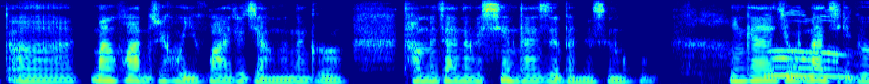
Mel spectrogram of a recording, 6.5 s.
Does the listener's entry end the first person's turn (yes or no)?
no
